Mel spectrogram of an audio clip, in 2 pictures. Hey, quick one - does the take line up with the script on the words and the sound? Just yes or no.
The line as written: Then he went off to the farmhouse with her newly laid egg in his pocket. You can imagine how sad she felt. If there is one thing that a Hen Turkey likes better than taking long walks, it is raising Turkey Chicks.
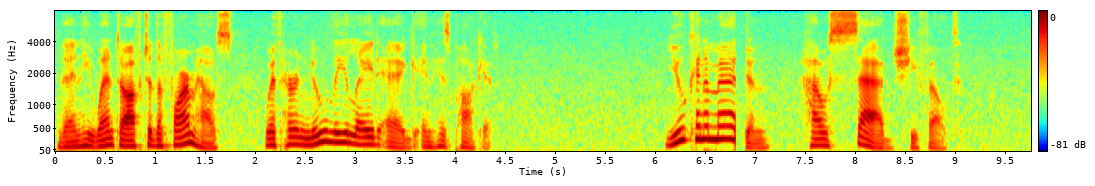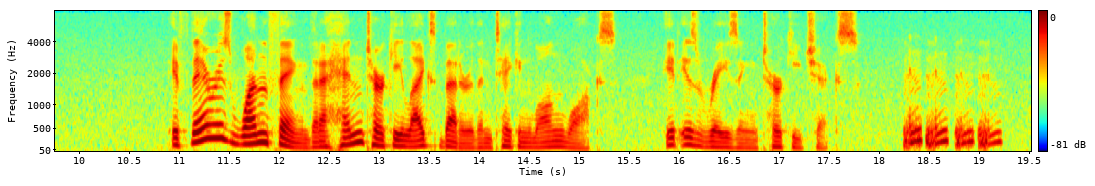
no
